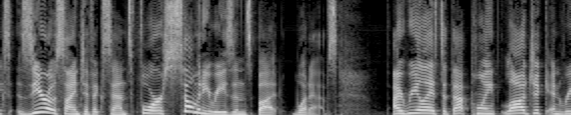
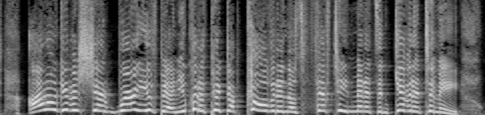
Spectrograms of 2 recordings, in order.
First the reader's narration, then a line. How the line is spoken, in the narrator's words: she screamed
